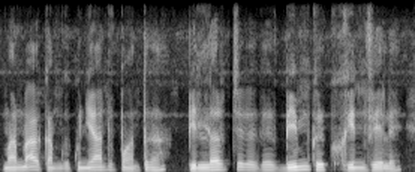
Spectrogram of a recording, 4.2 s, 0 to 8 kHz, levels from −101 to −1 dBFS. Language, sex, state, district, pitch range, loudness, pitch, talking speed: Wancho, male, Arunachal Pradesh, Longding, 115-130 Hz, -19 LUFS, 120 Hz, 175 wpm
